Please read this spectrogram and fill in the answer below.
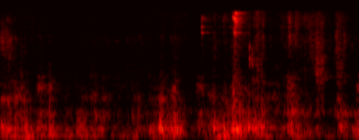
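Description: Faint handling noises of a leather handbag: soft rustling with a few small clicks as hands open up its compartments, a couple of seconds in.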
